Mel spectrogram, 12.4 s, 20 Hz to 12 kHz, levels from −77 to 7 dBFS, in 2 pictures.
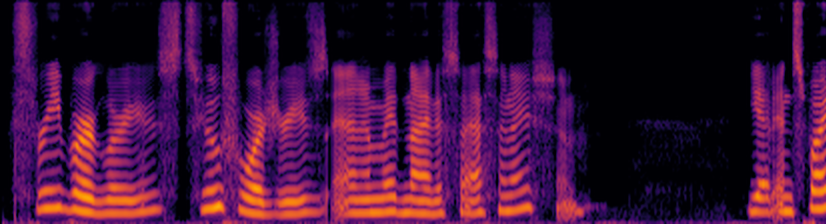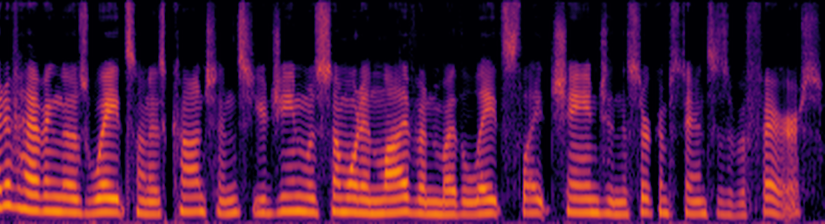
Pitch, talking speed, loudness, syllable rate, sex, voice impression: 210 Hz, 155 wpm, -19 LUFS, 5.3 syllables/s, female, very feminine, slightly adult-like, thin, tensed, powerful, slightly dark, slightly hard, clear, fluent, cute, slightly cool, intellectual, refreshing, very sincere, calm, friendly, slightly reassuring, very unique, slightly elegant, wild, slightly sweet, lively, strict, slightly intense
